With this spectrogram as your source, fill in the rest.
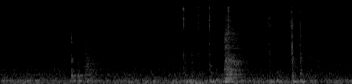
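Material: Plastic.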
